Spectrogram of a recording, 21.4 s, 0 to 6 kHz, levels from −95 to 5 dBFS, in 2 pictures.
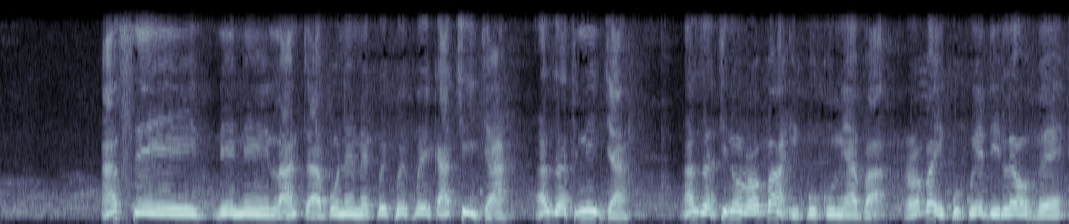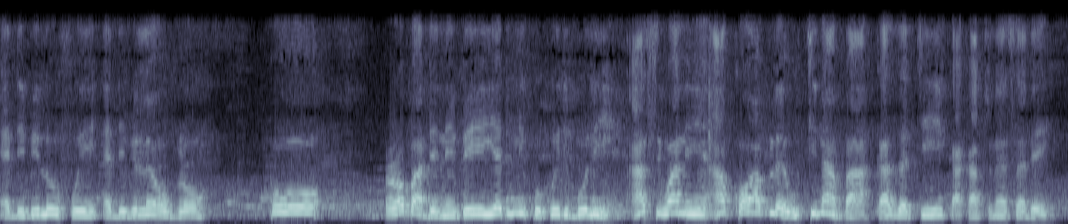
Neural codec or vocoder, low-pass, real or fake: none; 5.4 kHz; real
